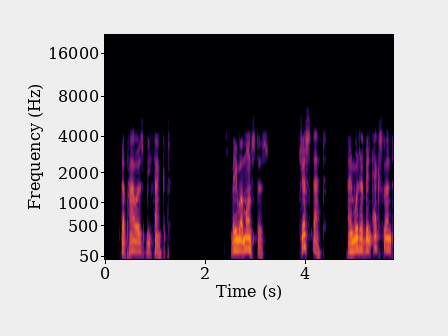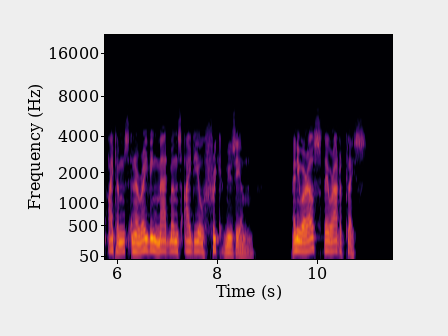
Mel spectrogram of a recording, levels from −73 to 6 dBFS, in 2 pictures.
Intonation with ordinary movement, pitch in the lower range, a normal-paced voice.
Yes: average, 3.1 semitones; low, 120 Hz; average, 150 wpm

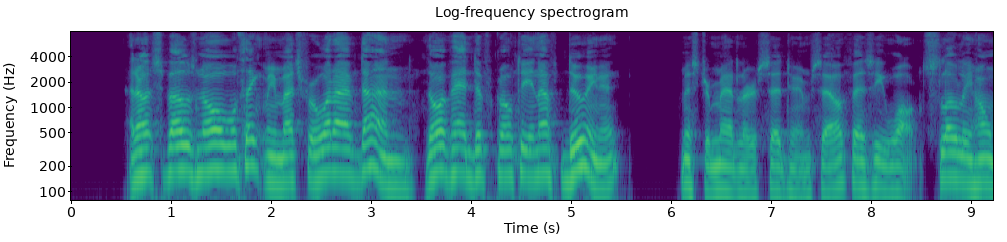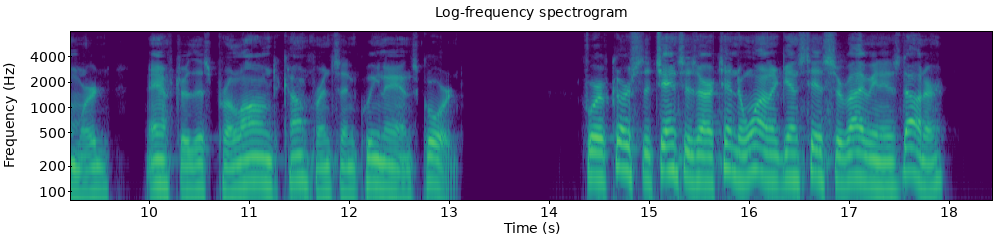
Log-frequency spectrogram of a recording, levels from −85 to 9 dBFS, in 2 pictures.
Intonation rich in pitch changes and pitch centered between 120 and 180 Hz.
Yes: wide, 6.1 semitones; low, 135 Hz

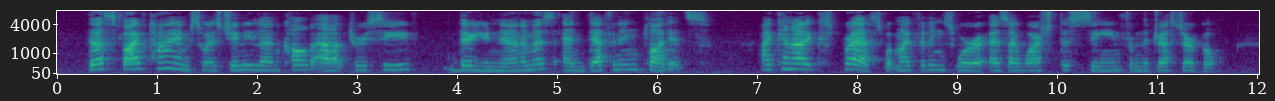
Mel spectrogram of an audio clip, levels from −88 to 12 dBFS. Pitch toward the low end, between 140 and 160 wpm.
No: high, 205 Hz; average, 155 wpm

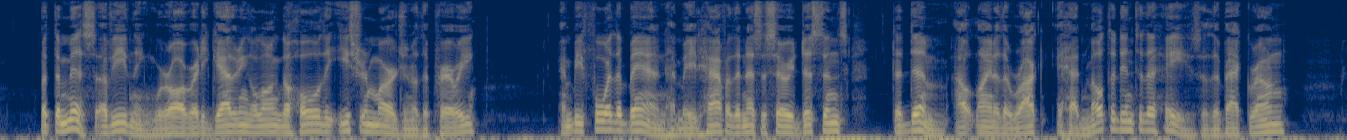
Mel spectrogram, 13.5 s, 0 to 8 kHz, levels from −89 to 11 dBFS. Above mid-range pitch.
No: low, 105 Hz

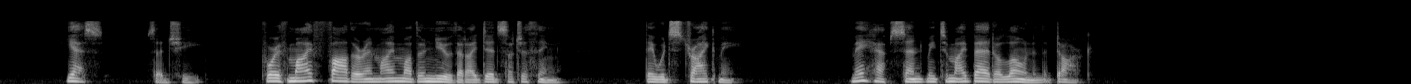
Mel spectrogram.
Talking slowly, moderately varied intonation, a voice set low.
Yes: slow, 130 wpm; average, 3.7 semitones; low, 125 Hz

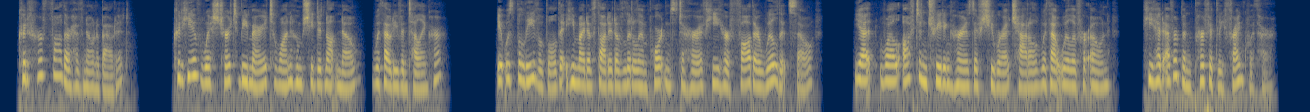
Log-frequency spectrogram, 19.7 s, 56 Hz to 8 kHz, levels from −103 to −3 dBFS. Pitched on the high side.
Yes: high, 195 Hz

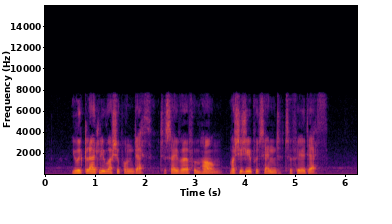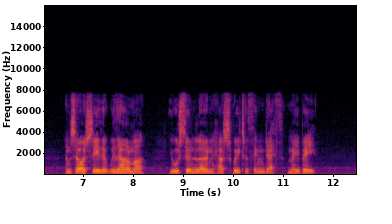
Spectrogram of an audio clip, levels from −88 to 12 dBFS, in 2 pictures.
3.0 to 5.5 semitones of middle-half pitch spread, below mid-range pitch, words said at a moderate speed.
Yes: average, 5.0 semitones; low, 125 Hz; average, 175 wpm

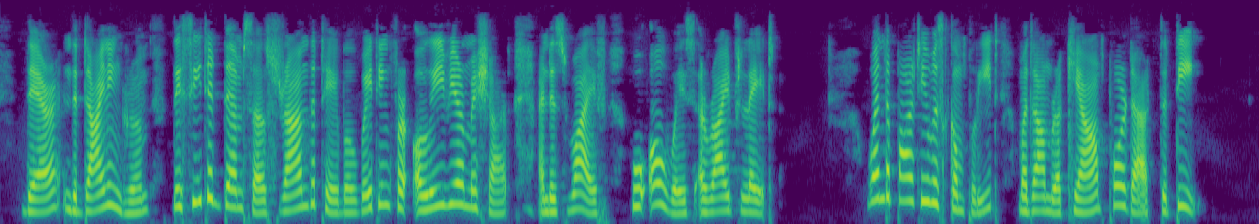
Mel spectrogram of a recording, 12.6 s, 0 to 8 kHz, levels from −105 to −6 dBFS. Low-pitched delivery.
No: high, 200 Hz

